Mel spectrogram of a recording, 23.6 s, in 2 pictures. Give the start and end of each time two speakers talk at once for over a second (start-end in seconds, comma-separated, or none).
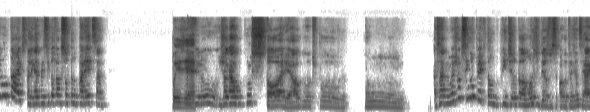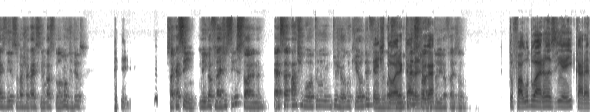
19.2-20.5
